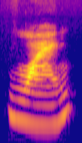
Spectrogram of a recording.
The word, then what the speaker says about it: 玩: When combined with the meaning brick ⺩, the initial sound shifts from ‘yu’ to ’u’. So, it becomes U + AN = ‘wan’.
